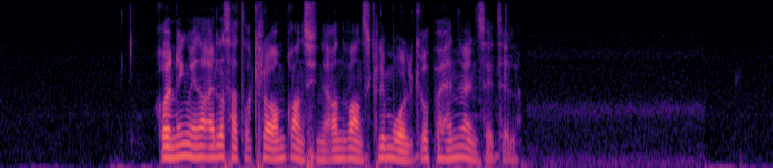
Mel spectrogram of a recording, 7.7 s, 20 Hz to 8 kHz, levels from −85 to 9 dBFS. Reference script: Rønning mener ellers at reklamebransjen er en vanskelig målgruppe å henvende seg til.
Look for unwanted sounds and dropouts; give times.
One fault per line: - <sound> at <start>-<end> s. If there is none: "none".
none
